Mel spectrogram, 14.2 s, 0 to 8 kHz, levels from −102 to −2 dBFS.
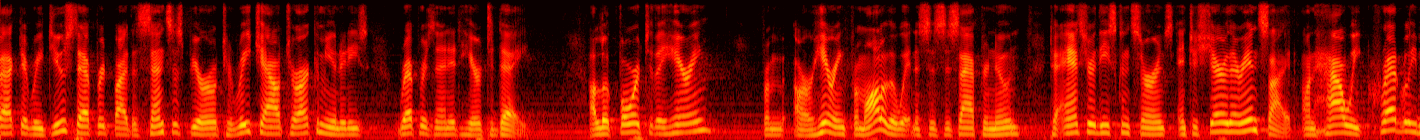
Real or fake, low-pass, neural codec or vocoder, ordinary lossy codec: real; 7.2 kHz; none; Opus, 32 kbps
